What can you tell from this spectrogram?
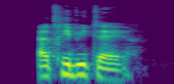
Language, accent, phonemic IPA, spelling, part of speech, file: French, France, /a.tʁi.by.tɛʁ/, attributaire, noun, LL-Q150 (fra)-attributaire.wav
- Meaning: 1. grantee 2. awardee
